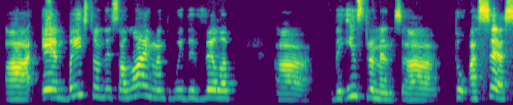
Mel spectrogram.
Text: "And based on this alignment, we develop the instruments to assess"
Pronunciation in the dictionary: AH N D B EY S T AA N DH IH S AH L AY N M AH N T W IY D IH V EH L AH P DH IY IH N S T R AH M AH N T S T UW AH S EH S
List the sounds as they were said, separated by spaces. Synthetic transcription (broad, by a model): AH N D B EY S T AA N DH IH S AH L AY N M AH N T W IY D IH V EH L AH P DH IY IH N S T R AH M AH N T S T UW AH S EH S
